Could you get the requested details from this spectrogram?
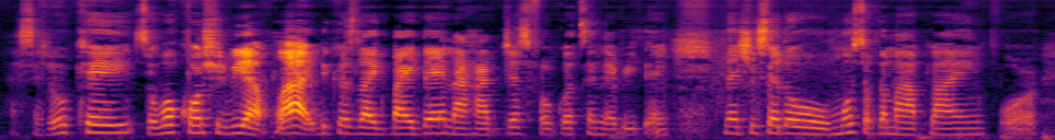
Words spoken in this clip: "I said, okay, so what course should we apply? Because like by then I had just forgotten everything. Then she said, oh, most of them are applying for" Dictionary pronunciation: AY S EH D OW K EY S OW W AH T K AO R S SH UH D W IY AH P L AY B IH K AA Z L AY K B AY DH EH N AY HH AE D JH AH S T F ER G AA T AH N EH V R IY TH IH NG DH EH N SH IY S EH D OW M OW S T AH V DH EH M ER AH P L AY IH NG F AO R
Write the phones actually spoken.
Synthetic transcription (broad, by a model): AY S EH D OW K EY S OW W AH T K AO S SH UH D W IY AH P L AY B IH K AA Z L AY K B AY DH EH N AY HH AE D JH AH S T F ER G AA T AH N EH V R IY TH IH NG DH EH N SH IY S EH D OW M OW S T AH V DH EH M ER AH P L AY IH NG F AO R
